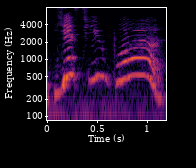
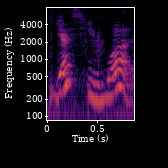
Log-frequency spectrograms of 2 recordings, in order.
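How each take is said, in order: First: High, loud, drawn-out contradiction; raised-pitch childish argument, slow and loud; insistent retort. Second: Said in the usual way. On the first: A narrator's reading. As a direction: stretch it out insistently in a squabble. Escalating acted children's quarrel.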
